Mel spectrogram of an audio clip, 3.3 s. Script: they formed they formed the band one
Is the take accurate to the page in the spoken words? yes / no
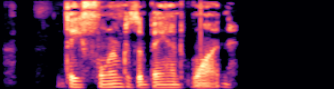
no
